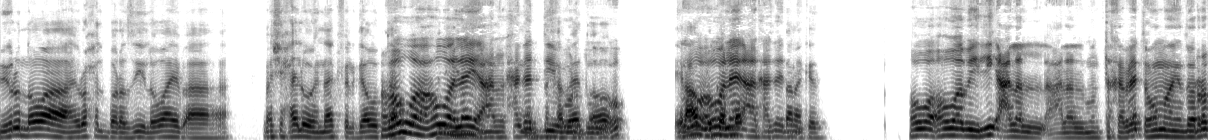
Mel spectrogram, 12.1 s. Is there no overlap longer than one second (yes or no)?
no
